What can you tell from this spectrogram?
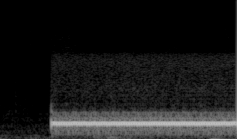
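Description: After a brief moment of silence, a telephone dial tone starts abruptly and holds as one steady, unbroken hum, loud, with no voices, as a call is placed to a guest.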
